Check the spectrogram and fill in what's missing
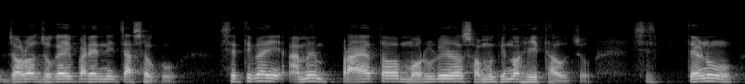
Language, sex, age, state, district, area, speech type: Odia, male, 60+, Odisha, Ganjam, urban, spontaneous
